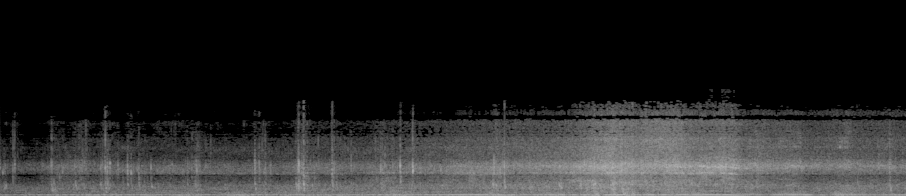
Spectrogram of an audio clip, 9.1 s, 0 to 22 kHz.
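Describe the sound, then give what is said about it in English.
An AC75-class foiling racing sailboat zips past the boat recording it, a steady high whine and hissing water swelling to a peak near the end, with a low hum and wind buffeting throughout. “And that was it, just zipping past the boat where it was being recorded.”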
